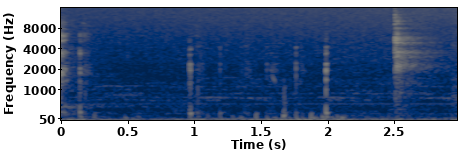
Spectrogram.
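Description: A dog named Pepper snoring into a microphone, a low, rough rumbling with irregular pulses, ending in a louder breathy snort. No one speaks.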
